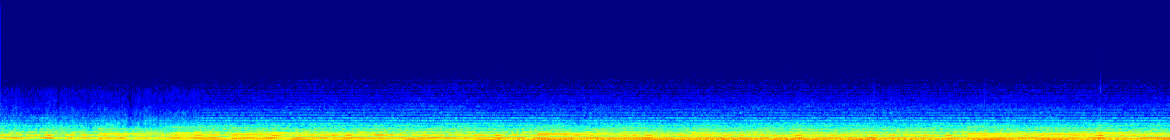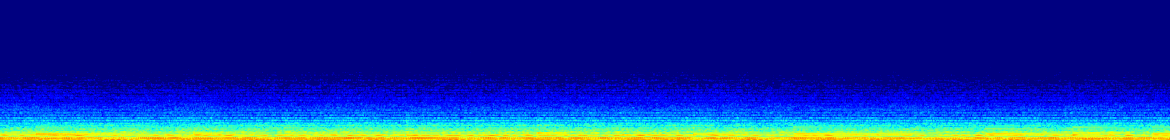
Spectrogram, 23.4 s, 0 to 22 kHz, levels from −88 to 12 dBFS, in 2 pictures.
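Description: For the first 2.0 s the audio sounds dull and smeared, with missing or synthetic treble and strong codec artefacts, then clears abruptly with no gap. This is an adaptive stream starting at a low bitrate, consistent with Opus around 16 kbit/s before stepping up to 64 kbit/s.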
